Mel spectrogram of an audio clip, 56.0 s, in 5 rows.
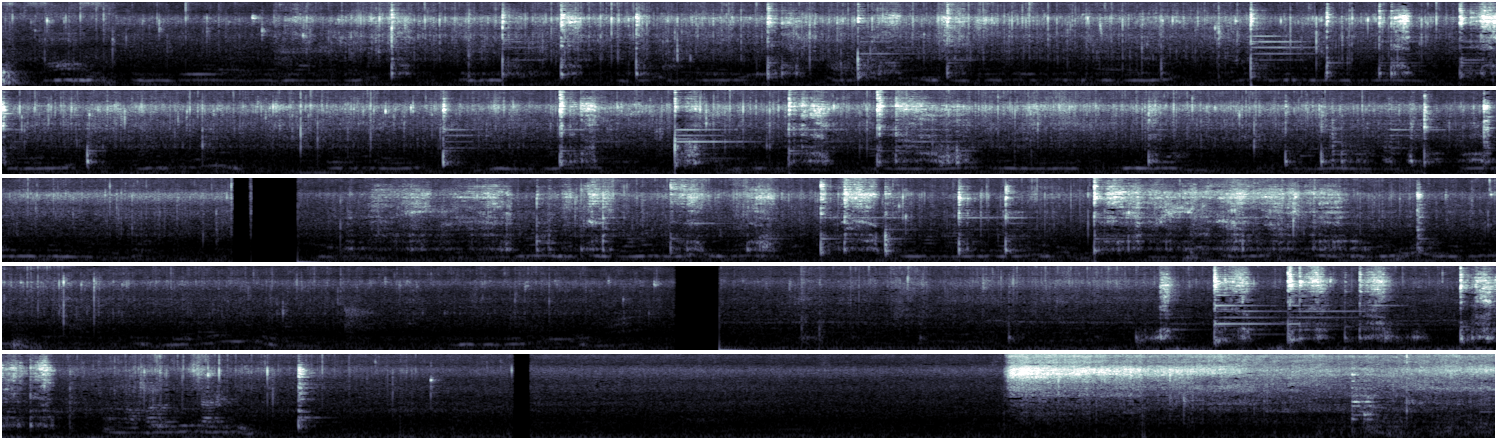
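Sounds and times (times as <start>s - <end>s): onions sizzling in hot oil: 0.0s - 56.0s
wooden spatula scraping metal pan: 15.4s - 18.6s, 24.8s - 32.7s, 42.1s - 45.4s.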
